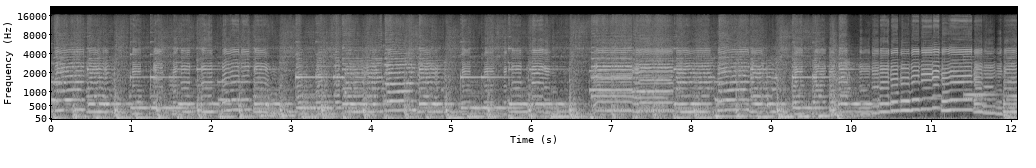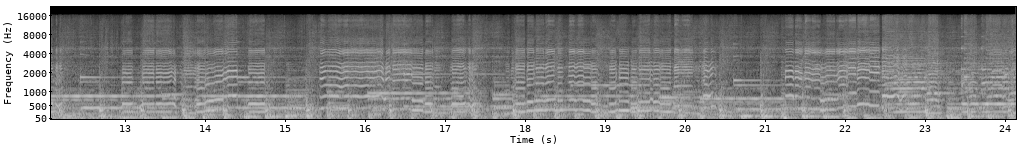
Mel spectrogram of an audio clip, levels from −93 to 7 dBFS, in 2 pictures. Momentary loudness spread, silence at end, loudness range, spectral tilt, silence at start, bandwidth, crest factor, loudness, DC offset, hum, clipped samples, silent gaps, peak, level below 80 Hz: 4 LU; 0 s; 1 LU; -4 dB/octave; 0 s; 17 kHz; 14 dB; -17 LUFS; under 0.1%; none; under 0.1%; none; -4 dBFS; -32 dBFS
